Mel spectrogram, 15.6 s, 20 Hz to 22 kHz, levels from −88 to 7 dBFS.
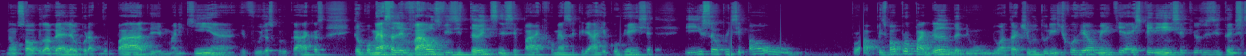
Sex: male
